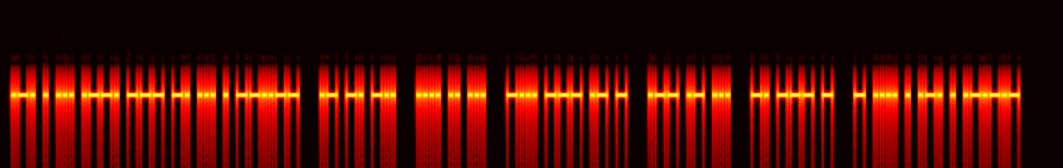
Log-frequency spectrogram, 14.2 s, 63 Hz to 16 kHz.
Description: Morse code, heard as a keyed tone, about 28 wpm, 700 Hz. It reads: RESPONSE, AND HIS BOAT WAS NOT THERE.
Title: Sentences from Top 1400 Words 28wpm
